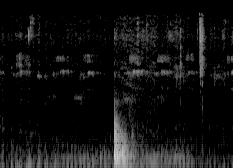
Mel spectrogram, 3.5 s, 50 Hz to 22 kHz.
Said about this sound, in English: Romans chapter 8 and verses 23, while I take a sip of water.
